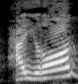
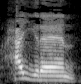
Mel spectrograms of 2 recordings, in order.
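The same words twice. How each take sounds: First: The r is pronounced heavy and velarized. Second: The r is pronounced light and thin. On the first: "هكذا تقرأ بجواز التفخيم والترقيق" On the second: "هكذا تقرأ بجواز التفخيم والترقيق"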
